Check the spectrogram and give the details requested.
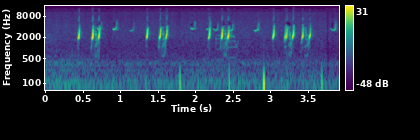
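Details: Hunting lure call of quail, played for netting: bright chirps in quick doublets and triplets, about three groups a second at peaks, with thin high hooked notes from another bird between them.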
